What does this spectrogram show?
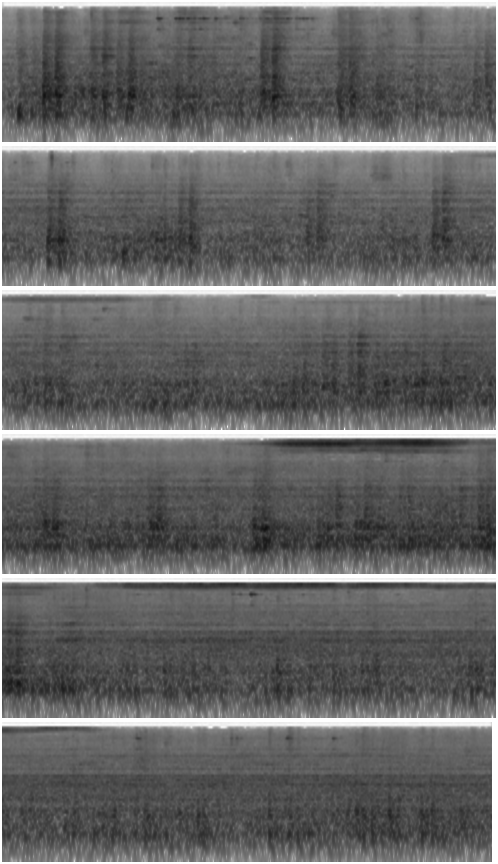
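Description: Keiyō Line rapid electric train running at speed, heard from inside the front car: wheels knocking over rail joints, thickest in the first third, over a steady running noise. A faint high-pitched squeal sounds for a few seconds past the middle.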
